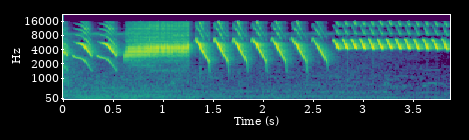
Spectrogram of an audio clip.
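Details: Spanish Timbrado canary training song with falling whistles, a rolling metallic trill, a series of slow descending sweeps, and a closing fast bright pulsed tour.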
